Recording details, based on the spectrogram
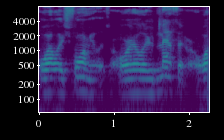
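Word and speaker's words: Euler: groundbreaking there are several formulas out there called Oilers formulas or Oilers method or Oiler this and Oiler that his name is spelled e u l r but it's pronounced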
